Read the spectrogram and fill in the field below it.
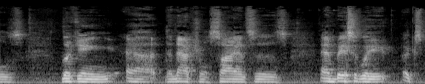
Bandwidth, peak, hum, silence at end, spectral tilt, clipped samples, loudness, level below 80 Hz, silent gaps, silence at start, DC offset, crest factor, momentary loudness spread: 16.5 kHz; -2 dBFS; none; 0 s; -5 dB/octave; under 0.1%; -17 LUFS; -46 dBFS; none; 0 s; under 0.1%; 16 dB; 11 LU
